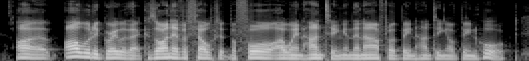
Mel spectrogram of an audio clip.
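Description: At a very fast pace, a man with an Australian accent speaks at medium pitch with ordinary pitch variation. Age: 20s. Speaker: hunter and pipe layer. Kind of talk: casual interview. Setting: home studio, in person.

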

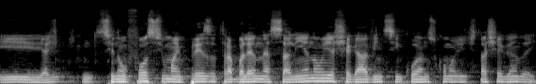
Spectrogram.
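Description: A man at medium pitch with a dark, mellow tone, monotone and flat, at a very fast pace. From Santa Catarina highlands, Brazil (Lages). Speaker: credit agent. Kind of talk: casual podcast interview.

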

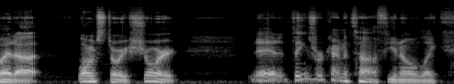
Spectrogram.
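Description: A man has an ordinary speaking voice with ordinary pitch variation, in a very clean recording with a silent background. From Chicago area, Illinois (Calumet City). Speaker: lawn care business owner and podcaster. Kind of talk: casual interview.

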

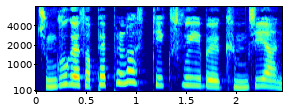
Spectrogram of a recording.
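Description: Captured in a very clean recording with a silent background, a woman speaks at a moderate pace. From Seoul. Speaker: environmental campaigner. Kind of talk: casual chat. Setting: studio.

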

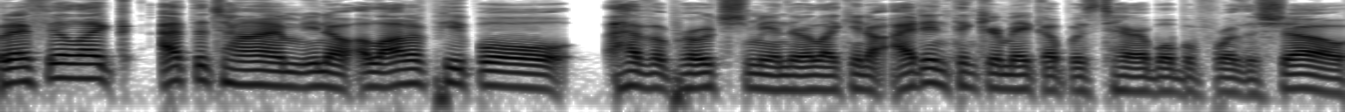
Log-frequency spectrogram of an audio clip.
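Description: In an American accent, a man with an ordinary speaking voice talks fairly quickly at a medium pitch, with lively intonation and hardly any pauses, on a very clean recording with a silent background and a dry, close sound with no echo. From US Northeast (Brooklyn, New York). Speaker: drag queen, reality show contestant. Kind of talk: casual interview.

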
